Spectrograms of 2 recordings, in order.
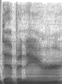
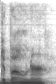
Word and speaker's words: debonair: He would pronounce suave and debonair as suave and deboner.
